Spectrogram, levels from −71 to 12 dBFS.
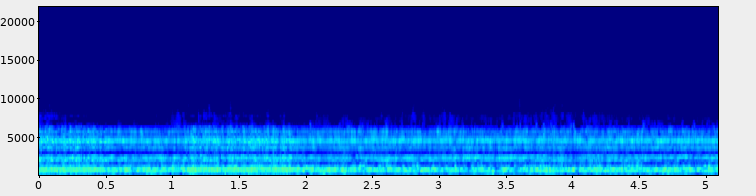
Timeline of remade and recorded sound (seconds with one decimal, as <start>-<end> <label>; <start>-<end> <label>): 0.0-0.5 recorded; 0.5-1.1 remade; 1.1-1.9 recorded; 1.9-5.1 remade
